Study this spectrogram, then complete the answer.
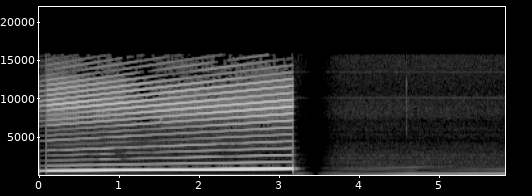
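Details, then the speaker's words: Google Pixel 2 XL phone speaker playing a rising test tone from a frequency generator app: gritty buzz strongest around 700-900 Hz; cause not confirmed. "they kept lowering the peak frequency down lower and lower and lower and finding out where it started buzzing more"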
